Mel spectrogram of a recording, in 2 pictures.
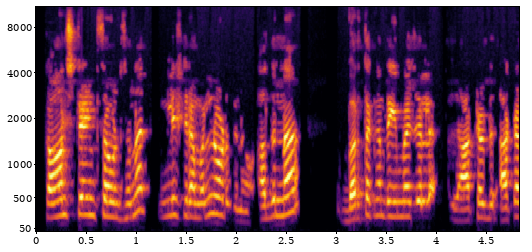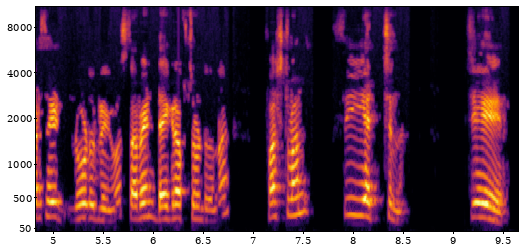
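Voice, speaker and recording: A man's voice: high-pitched, no echo, dull audio. A man teaching English grammar sounds, repeating points and asking and answering his own questions. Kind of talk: explaining a lesson to viewers.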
